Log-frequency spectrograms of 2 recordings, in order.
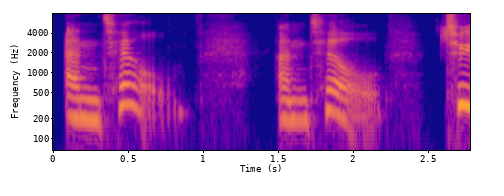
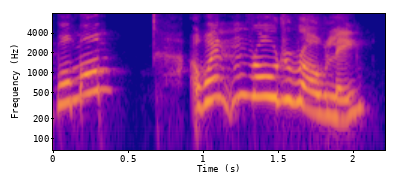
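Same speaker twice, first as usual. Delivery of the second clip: son's voice; 7 semitones higher, faster than usual. Retold or imitated. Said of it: "And he said".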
